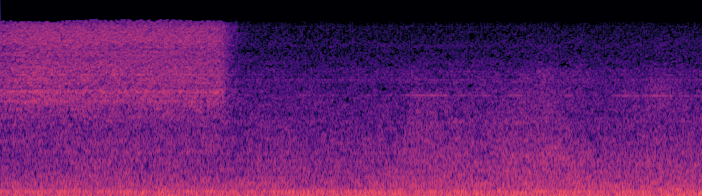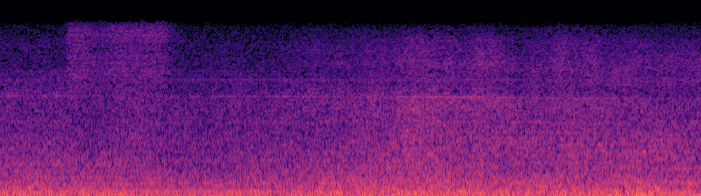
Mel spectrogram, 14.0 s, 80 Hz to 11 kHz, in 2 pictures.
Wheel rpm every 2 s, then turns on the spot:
0, 0, 0, 0, 0, 0, 0.
none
